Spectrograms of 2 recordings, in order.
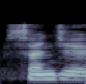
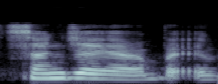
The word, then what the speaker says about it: Sanjaya: it's Sanjay Uvacha, which Sanjay is speaking. And I know I'm not pronouncing Sanjay, it's Sanjaya because in Sanskrit it's Sanjaya, in Hindi it's Sanjay because that's how Hindi ends up being.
